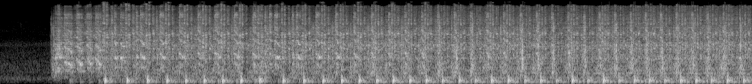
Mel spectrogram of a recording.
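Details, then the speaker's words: 1977 Hondamatic 750 barn-find motorcycle, spark restored after suspected kill-switch short; starts, smoking from exhaust, loud uneven chuffing idle about three beats a second; suspected running on one carburetor or cylinder, unconfirmed. "there we go he got he had it run on something one carburetor or one cylinder or something"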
